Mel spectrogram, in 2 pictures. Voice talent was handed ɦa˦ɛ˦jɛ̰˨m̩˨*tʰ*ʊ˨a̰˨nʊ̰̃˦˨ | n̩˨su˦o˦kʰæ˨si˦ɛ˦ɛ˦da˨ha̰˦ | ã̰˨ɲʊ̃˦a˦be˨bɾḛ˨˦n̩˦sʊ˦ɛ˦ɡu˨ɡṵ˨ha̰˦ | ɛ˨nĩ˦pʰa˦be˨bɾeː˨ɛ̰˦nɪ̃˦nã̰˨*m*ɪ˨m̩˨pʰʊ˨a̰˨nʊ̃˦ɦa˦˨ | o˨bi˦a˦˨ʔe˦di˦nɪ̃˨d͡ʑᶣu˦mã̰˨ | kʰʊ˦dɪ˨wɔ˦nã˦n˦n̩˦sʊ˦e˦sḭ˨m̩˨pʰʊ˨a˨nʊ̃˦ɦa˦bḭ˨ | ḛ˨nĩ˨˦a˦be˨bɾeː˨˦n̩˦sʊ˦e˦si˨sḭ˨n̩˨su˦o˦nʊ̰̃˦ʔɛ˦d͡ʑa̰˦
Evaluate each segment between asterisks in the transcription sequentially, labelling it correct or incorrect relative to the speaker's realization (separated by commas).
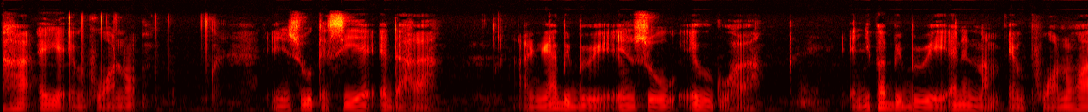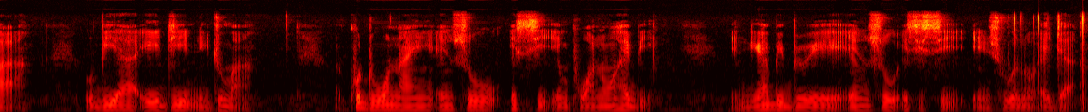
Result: incorrect, correct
